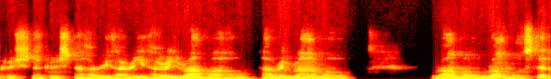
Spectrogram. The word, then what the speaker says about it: Rama: Krishna, Hare Krishna, Krishna Krishna, Hare Hare, Hare Rama, Hare Rama, Rama, Rama. Instead of saying Rama, they say Ramo. And Prabhupada was very strict about avoiding this Ramo instead of Rama.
